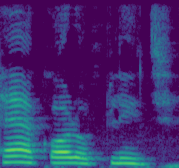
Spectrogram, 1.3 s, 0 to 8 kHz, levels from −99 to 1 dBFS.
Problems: none marked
